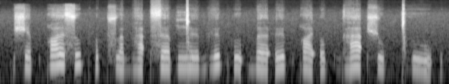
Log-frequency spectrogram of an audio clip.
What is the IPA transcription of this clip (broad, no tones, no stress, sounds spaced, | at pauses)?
ʃ ɛ p qʷ ɜ s u p ʔ ʊ p sʷ a bʱ a ʔ s ɜ p ŋ͡ǀ ø bʱ ø p ʔ u ʔ ɓ ɜ ʔ ø p qʷ ɛ ʔ o p ɡʱ a ʔ ʃ u p ǀʰ u ʔ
